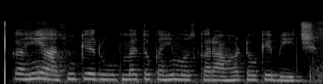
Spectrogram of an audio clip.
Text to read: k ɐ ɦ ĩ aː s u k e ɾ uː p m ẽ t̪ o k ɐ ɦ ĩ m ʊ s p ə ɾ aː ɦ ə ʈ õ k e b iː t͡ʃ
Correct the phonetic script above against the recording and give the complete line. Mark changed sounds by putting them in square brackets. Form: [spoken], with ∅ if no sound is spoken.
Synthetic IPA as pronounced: k ɐ ɦ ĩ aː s u k e ɾ uː p m ẽ t̪ o k ɐ ɦ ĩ m ʊ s [k] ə ɾ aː ɦ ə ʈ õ k e b iː t͡ʃ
